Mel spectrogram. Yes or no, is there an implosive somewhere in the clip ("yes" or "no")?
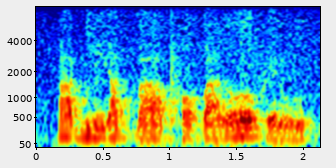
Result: yes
